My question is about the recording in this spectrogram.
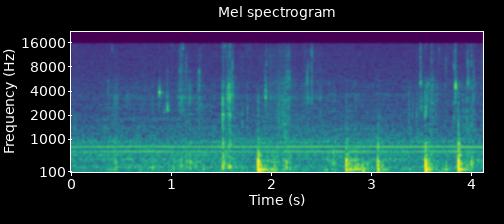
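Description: A few soft, scattered clicks and knocks as a ceramic water bowl is handled and tipped at the back of a plastic snake tub, over a steady low hum.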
